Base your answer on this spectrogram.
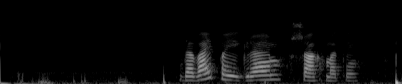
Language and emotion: Russian, neutral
